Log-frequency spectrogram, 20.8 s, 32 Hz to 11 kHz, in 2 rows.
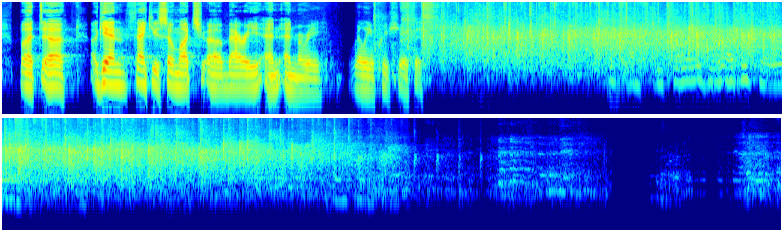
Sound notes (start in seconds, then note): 6.1 applause; 16.9 laughter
